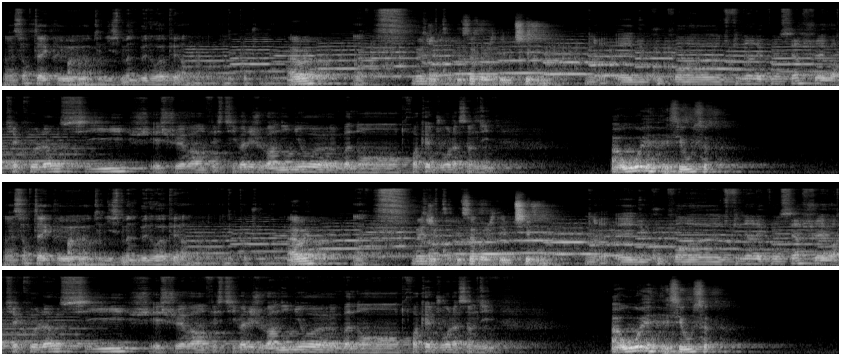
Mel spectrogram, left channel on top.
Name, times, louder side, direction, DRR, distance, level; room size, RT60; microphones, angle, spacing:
voice 1, 0.0-2.9 3.5-4.4 5.8-13.5, right 1 dB, 15° right, 2 dB, 2.9 m, -26 dB
Trumpet, 1.8-9.1, equal, 45° left, 5.8 m, -29 dB
voice 2, 4.1-5.5 14.5-15.4, right 1 dB, 30° right, 0 dB, 2.3 m, -19 dB
29.0 x 28.0 x 6.1 m, 1.3 s
head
